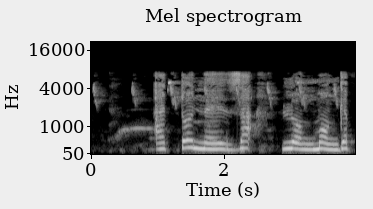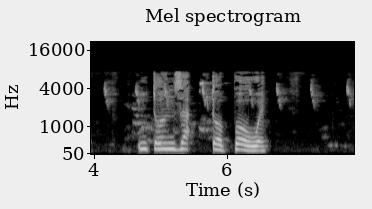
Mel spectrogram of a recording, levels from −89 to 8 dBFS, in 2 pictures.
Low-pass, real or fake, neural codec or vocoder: 7.2 kHz; real; none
